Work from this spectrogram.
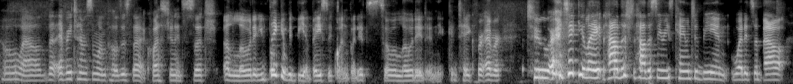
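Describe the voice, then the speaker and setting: A woman's voice: mid-range voice, moderate pace. A woman speaking as an interview guest, reflective and articulate, explaining herself in long, considered thoughts. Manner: articulate, considered, elaborates at length. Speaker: writer-director interviewed as guest.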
